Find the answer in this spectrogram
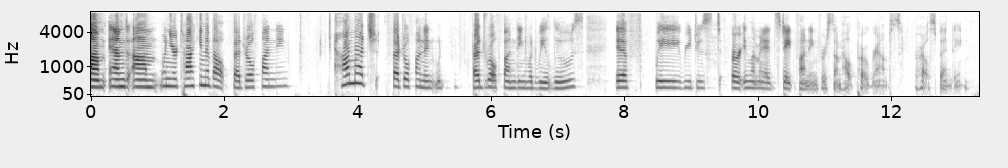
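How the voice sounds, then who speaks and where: A woman with an ordinary speaking voice talks at a medium pitch and a moderate pace, with ordinary pitch variation. Her loudness swings a lot, and the sound is dry and close with no echo. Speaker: state legislator. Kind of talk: committee questioning.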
